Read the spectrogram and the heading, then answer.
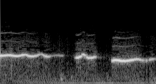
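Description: A person whistles a bright, cheerful tune in three short phrases, each a clear, steady tone with slight pitch glides, loud and alone with no talking.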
